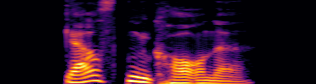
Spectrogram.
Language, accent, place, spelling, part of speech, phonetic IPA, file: German, Germany, Berlin, Gerstenkorne, noun, [ˈɡɛʁstn̩ˌkɔʁnə], De-Gerstenkorne.ogg
- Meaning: dative of Gerstenkorn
